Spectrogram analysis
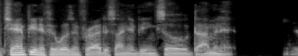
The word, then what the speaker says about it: Adesanya: How do you Mm-hmm. say his name for real? Because I always hear people say it all different. I'd say Adesanya. Adesanya.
